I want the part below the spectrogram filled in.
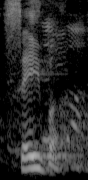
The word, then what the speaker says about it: Seva: Seva.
